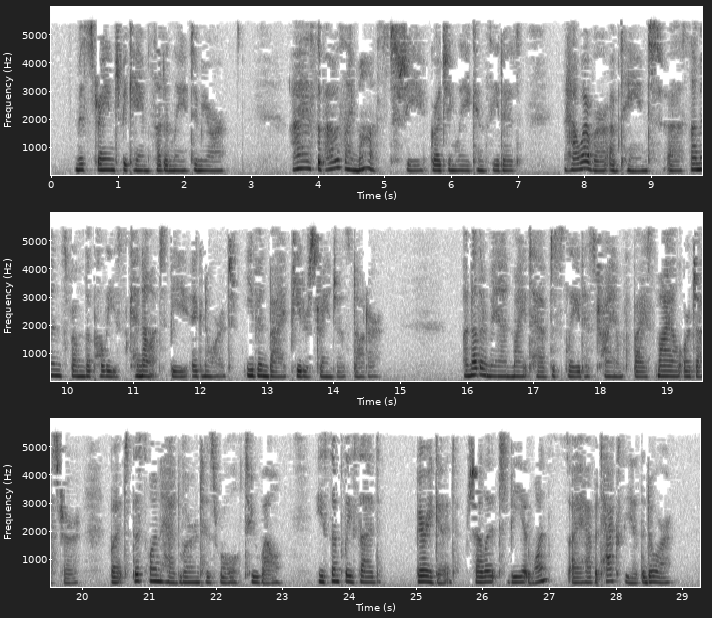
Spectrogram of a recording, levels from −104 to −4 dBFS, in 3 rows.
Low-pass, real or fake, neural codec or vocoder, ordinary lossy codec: 5.4 kHz; real; none; MP3, 24 kbps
